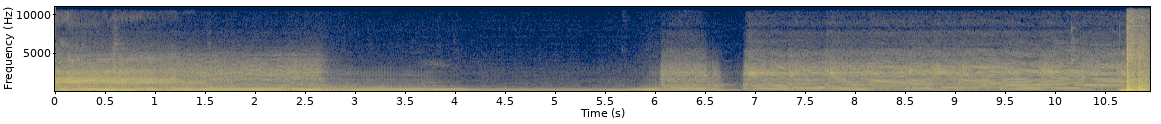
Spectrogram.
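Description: Live distorted electric guitar: a chord rings out and dies away over the first few seconds, then from about seven seconds in a single guitar plays a quick run of picked notes, with no drums behind it.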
